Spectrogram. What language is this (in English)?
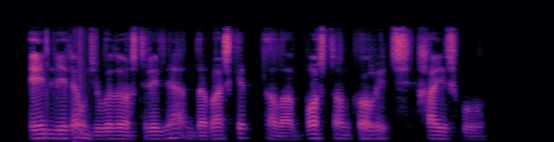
Catalan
